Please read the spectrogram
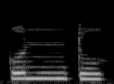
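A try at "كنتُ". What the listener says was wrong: kuntu. Okay, don't spend too long on the noon sound. Kuntu.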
